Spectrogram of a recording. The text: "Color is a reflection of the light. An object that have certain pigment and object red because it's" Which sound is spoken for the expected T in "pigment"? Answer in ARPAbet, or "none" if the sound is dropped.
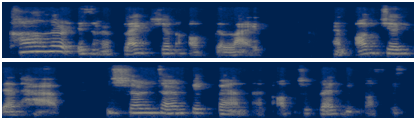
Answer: none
